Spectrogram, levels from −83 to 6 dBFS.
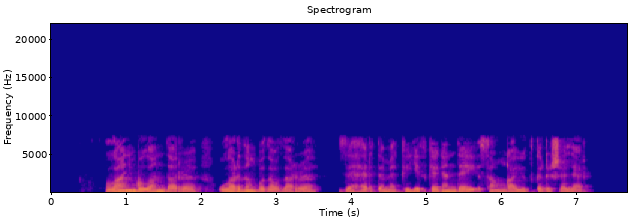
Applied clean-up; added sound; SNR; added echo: none; Knock / Wood; 11 dB; none.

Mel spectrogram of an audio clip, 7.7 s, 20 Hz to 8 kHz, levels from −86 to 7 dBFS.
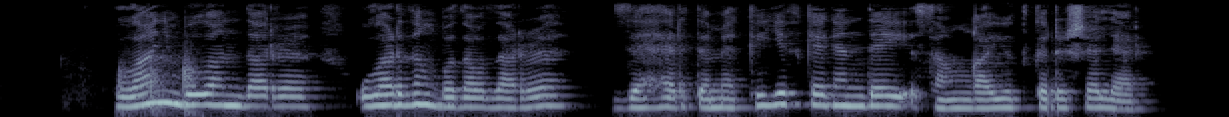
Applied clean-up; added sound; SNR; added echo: classical method log-MMSE.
